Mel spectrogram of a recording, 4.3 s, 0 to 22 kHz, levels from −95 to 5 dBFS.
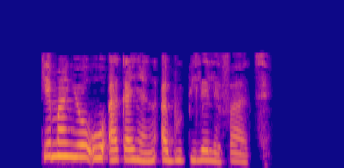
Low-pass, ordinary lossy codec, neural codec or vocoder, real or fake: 7.2 kHz; MP3, 24 kbps; none; real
